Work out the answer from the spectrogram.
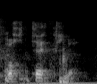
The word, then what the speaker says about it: porte-clé: C'est pas Portocle, bien ouais. joli. Portocle, dis donc, il rend des mots vraiment bizarres. C'est portecle. Portec, tu leur dis que Portecle. c'est portecle. Il faut bien prononcer.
